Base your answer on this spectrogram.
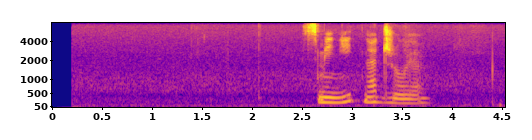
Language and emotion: Russian, neutral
